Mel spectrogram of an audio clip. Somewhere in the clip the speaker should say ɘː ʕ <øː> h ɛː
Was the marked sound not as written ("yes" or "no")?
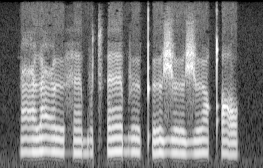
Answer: no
